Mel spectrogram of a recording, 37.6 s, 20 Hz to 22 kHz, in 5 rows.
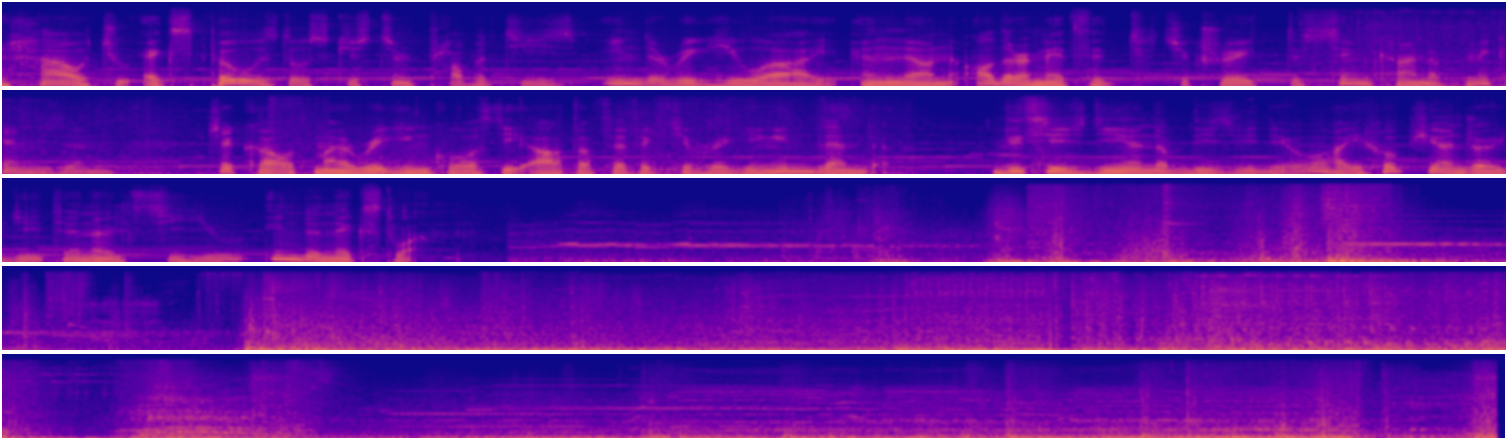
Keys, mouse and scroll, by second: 0.5 scroll up 2, 1.7 middle click.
